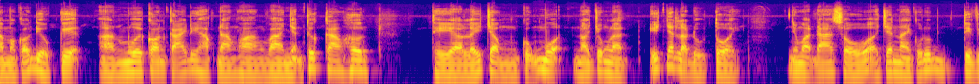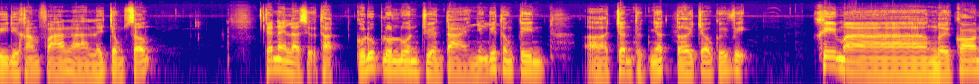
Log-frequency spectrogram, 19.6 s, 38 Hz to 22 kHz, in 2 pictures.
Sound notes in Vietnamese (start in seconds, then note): 7.4 khịt mũi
